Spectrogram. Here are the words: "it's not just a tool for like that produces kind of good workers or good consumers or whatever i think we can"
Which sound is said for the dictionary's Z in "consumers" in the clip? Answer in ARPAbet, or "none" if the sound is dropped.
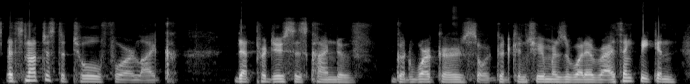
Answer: Z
